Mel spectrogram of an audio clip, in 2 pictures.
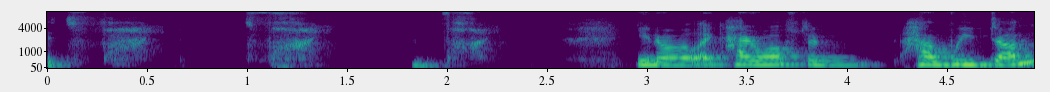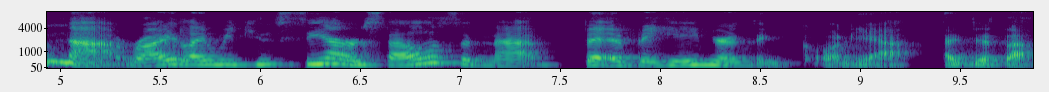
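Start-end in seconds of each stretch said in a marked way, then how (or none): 0.0-2.2 through gritted teeth, much quieter and slower. Showing how people act when secretly angry at others, through gritted teeth. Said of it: "going through gritted teeth".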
